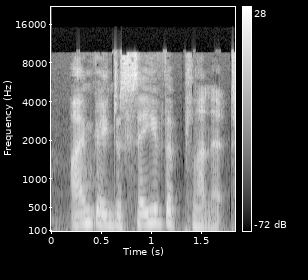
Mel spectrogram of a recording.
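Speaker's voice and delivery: plain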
